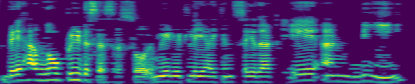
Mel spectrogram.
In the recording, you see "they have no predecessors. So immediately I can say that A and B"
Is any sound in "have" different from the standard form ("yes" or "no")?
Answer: no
